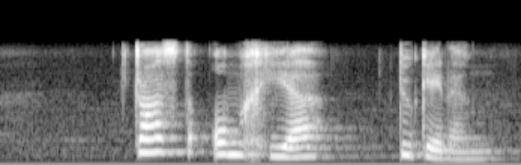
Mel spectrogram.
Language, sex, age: Afrikaans, female, 22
